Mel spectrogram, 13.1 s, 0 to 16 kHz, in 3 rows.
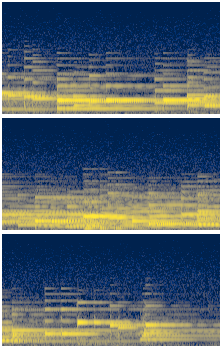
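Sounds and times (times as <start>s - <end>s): piano melody: 0.0s - 13.0s.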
